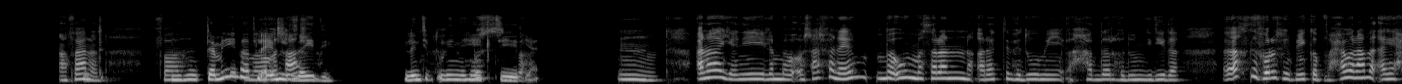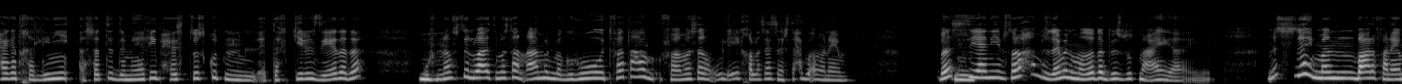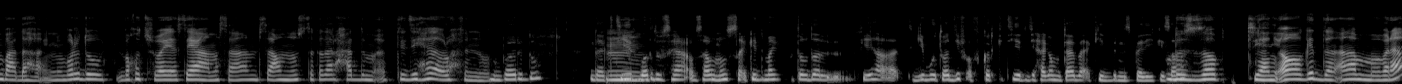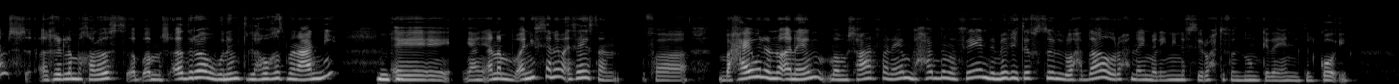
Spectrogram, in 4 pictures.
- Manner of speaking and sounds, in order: tapping; in English: "الmakeup"
- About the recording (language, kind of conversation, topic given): Arabic, podcast, بتعمل إيه لما ما تعرفش تنام؟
